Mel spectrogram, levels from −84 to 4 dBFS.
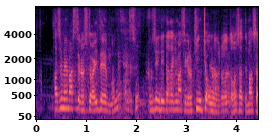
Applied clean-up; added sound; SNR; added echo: neural separator model SepFormer DNS4.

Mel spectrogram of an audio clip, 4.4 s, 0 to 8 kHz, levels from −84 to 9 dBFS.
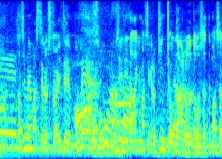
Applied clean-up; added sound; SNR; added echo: none; Engine; 12 dB; none.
